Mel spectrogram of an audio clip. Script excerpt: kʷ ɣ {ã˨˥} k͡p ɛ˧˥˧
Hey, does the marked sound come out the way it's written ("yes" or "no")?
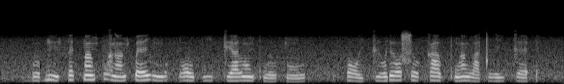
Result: yes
